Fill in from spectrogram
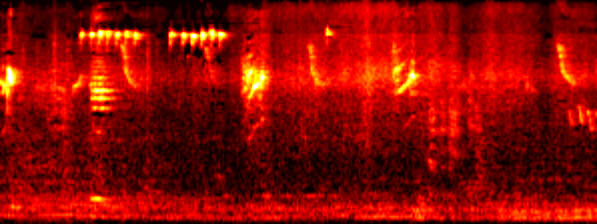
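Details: A captive Olive-backed Sunbird in song training gives thin, sharp, high-pitched chirps and short twittering trills at an irregular pace, over a low background hum.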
